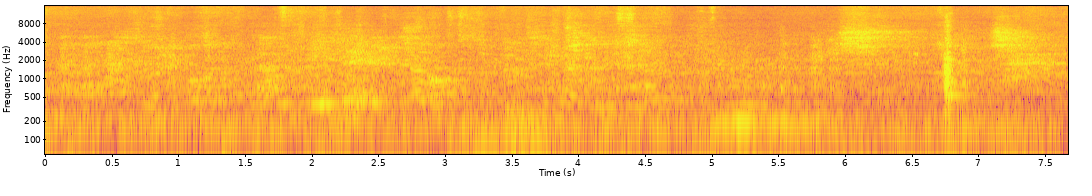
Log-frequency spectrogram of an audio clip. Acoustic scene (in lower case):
restaurant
